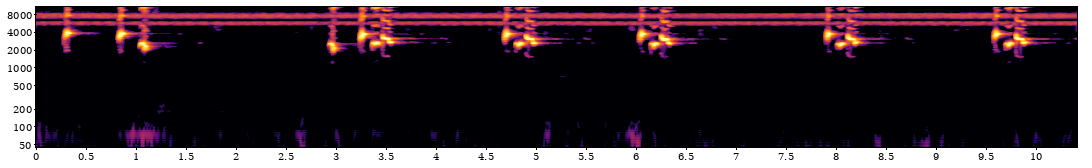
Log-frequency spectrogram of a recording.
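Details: Sooty-headed bulbul song used as a lure to draw wild bulbuls near: short bubbly phrases of three or four liquid, slurred whistled notes, repeated every one to two seconds, over a steady high-pitched whine.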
